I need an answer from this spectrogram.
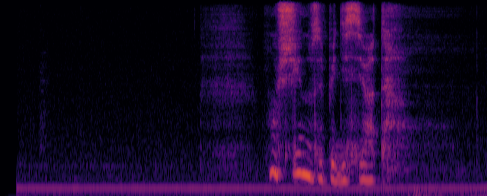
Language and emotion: Russian, sad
